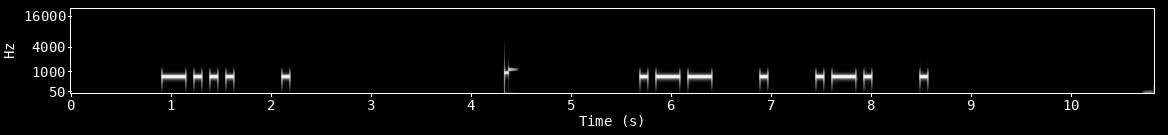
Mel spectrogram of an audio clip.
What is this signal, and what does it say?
Morse code, heard as a keyed tone, about 15 wpm, spaced as for 11 wpm, 700 Hz. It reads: BE WERE
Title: 2x Character Spacing - Top 100 Words - 15wpm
